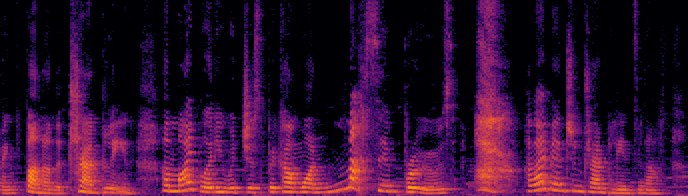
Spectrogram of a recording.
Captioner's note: sigh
